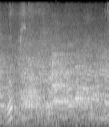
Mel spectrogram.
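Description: A dog gives a short rising yip near the start, over the chatter of voices in the hall.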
